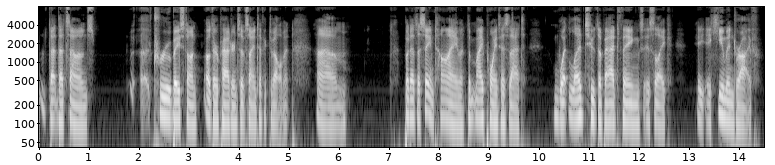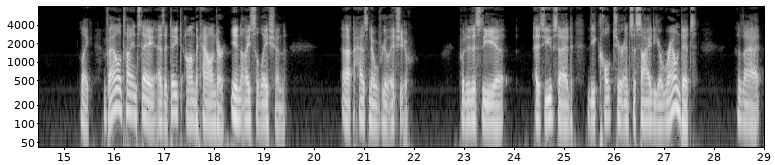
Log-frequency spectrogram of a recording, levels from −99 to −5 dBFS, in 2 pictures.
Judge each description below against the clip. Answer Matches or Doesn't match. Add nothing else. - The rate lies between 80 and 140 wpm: Matches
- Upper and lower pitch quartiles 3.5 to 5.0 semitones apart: Doesn't match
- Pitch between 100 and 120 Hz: Matches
